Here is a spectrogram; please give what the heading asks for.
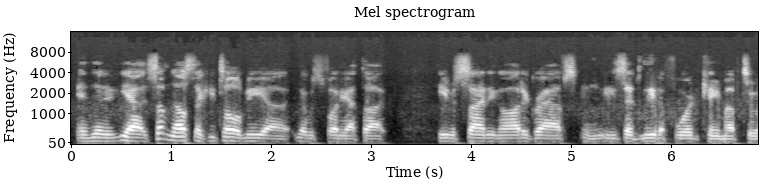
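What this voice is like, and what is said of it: Usual voice. Nothing is said of it.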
